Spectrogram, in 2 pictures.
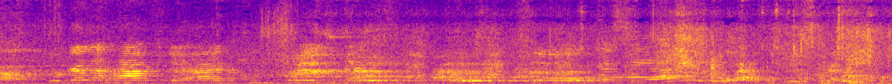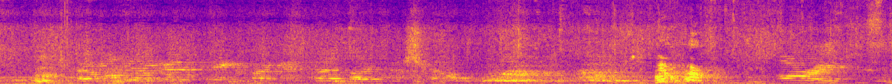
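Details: Shelter dogs at Pima Animal Care Center in Arizona play together in a yard under watching handlers, giving scattered harmonic barks and high yips throughout, mixed with steady human talking and a noisy outdoor background.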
